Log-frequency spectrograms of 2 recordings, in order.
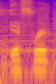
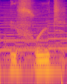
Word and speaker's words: Ifrit: Yeah, it's spelled Iflight when we defeat him, but it is Ifrit or Ifrit depending on how you want to pronounce it. I know some cultures pronounce it differently.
